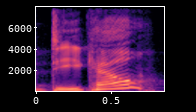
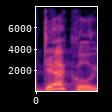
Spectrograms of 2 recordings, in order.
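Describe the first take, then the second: First: The word is said in the standard way. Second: The word is said in a local regional way. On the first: "Do you mean a decal?" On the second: "I have pronounced what I think you're referring to as Deckel. Which is a local colloquialism"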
